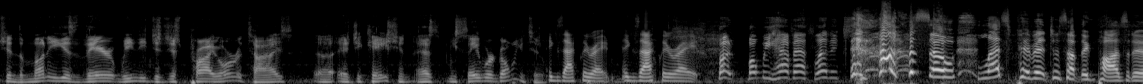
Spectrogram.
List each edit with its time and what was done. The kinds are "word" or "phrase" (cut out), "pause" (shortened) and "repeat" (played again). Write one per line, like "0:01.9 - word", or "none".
0:07.4 - pause
0:09.8 - word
